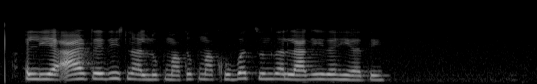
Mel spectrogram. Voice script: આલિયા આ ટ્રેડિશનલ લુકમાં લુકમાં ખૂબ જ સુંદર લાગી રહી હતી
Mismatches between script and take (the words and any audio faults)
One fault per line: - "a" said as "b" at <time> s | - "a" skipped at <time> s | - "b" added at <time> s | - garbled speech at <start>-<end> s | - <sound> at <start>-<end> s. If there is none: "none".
none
